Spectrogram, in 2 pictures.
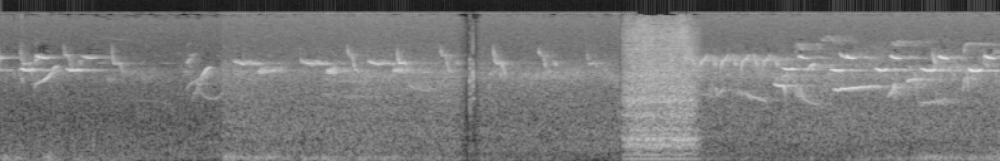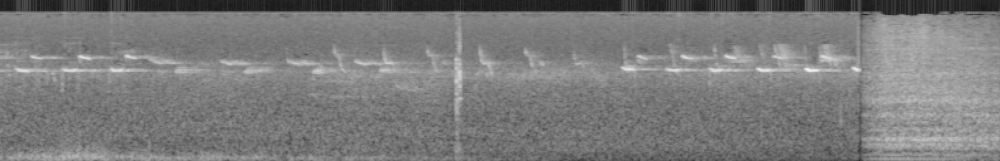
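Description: Wild birds singing, with many quick high chirps and trills repeating throughout, over low wind rumble. Two brief bursts of louder rushing noise come about five seconds in and again near the end.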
